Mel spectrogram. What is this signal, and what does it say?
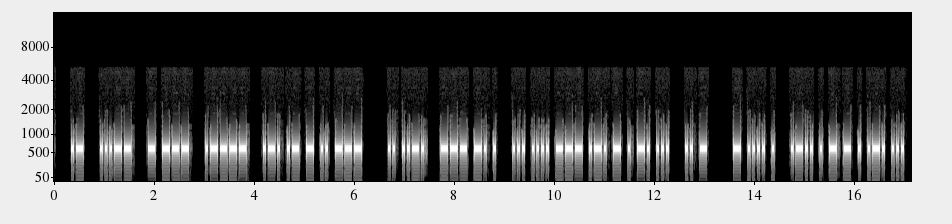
Morse code, heard as a keyed tone, about 25 wpm, 600 Hz. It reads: A 3 TO 1 RATIO IF ONE SHORTENS IT THE LETTERS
